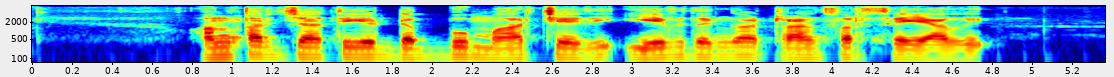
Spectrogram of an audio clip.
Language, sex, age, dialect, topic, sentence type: Telugu, male, 31-35, Southern, banking, question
